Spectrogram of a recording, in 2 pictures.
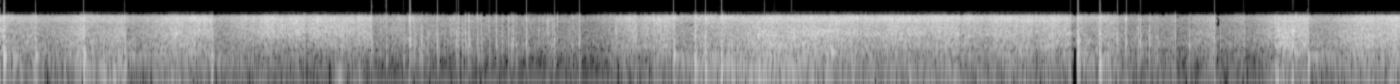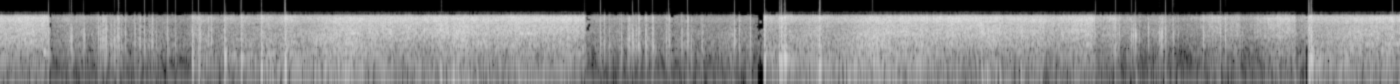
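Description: Aerial fireworks shells bursting in quick succession: many sharp bangs over a continuous crackling hiss, with a few short lulls between volleys.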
